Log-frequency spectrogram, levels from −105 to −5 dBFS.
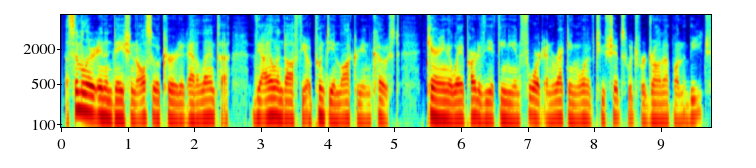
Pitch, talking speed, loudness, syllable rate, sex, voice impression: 125 Hz, 210 wpm, -19 LUFS, 6.3 syllables/s, male, masculine, adult-like, slightly relaxed, slightly weak, muffled, fluent, slightly raspy, slightly intellectual, sincere, friendly, slightly wild, kind, slightly modest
